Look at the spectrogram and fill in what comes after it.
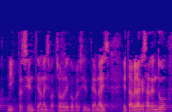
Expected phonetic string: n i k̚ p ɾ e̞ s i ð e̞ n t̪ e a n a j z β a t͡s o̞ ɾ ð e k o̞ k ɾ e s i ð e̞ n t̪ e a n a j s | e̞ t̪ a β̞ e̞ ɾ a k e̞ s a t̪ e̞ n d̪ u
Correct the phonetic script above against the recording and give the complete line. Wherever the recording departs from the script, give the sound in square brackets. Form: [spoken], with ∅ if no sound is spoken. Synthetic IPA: n i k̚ p ɾ e̞ s i ð e̞ n t̪ e a n a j z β a t͡s o̞ ɾ ð e k o̞ [p] ɾ e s i ð e̞ n t̪ e a n a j s | e̞ t̪ a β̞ e̞ ɾ a k e̞ s a t̪ e̞ n d̪ u

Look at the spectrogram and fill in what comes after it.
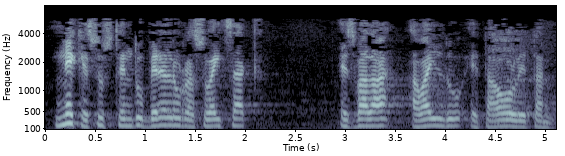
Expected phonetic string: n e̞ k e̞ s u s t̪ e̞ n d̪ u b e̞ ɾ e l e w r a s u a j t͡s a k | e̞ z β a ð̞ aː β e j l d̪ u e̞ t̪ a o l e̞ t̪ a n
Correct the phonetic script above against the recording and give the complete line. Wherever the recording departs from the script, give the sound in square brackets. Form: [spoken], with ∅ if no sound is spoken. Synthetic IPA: n e̞ k e̞ s u s t̪ e̞ n d̪ u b e̞ ɾ e l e w r a s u a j t͡s a k | e̞ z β a ð̞ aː β [a] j l d̪ u e̞ t̪ a o l e̞ t̪ a n

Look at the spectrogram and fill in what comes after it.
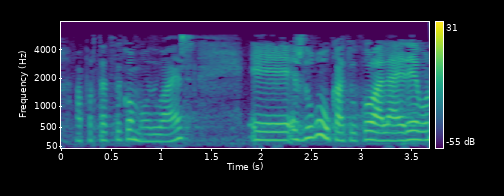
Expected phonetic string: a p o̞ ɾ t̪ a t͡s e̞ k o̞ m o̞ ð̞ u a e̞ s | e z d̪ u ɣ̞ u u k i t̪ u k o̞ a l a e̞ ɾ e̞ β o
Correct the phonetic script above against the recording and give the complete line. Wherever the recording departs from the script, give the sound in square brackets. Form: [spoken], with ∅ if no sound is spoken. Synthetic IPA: a p o̞ ɾ t̪ a t͡s e̞ k o̞ m o̞ ð̞ u a e̞ s | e z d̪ u ɣ̞ u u k [a] t̪ u k o̞ a l a e̞ ɾ e̞ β o

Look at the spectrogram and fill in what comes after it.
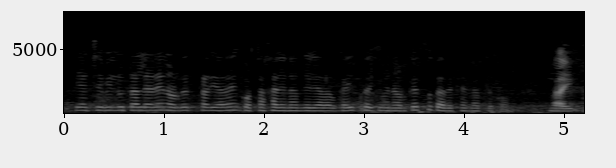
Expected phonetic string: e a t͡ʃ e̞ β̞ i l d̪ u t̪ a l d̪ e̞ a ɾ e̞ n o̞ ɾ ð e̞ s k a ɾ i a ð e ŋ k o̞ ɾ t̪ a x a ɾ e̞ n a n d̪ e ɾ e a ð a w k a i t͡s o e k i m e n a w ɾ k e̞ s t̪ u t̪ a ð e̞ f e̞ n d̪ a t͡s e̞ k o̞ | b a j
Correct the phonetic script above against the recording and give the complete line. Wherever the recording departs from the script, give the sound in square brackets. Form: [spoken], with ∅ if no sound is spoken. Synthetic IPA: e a t͡ʃ e̞ β̞ i l d̪ u t̪ a l d̪ e̞ a ɾ e̞ n o̞ ɾ ð e̞ s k a ɾ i a ð e ŋ k o̞ ɾ t̪ a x a ɾ e̞ n a n d̪ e ɾ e a ð a w k a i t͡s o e k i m e n a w ɾ k e̞ s t̪ u t̪ a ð e̞ f e̞ n d̪ a t͡s e̞ k o̞ | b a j

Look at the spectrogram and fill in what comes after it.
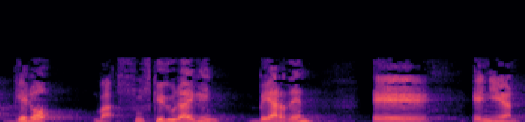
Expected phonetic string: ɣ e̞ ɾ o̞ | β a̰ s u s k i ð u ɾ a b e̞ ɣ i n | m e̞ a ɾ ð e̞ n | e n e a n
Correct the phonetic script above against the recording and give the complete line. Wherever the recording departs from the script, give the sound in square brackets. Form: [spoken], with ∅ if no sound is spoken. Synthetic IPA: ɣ e̞ ɾ o̞ | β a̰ s u s k i ð u ɾ a [∅] e̞ ɣ i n | [b] e̞ a ɾ ð e̞ n | e [ɲ] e a n

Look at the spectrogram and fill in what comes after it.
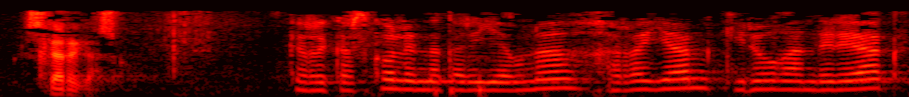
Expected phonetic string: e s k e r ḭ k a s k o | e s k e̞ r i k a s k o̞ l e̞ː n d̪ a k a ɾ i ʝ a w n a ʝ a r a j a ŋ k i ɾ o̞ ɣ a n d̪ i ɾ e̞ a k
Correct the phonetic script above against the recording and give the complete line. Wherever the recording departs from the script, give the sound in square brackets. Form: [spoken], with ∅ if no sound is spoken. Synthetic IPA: e s k e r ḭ k a s k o | e s k e̞ r i k a s k o̞ l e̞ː n d̪ a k a ɾ i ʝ a w n a ʝ a r a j a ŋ k i ɾ o̞ ɣ a n d̪ [e] ɾ e̞ a k

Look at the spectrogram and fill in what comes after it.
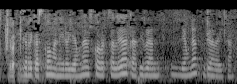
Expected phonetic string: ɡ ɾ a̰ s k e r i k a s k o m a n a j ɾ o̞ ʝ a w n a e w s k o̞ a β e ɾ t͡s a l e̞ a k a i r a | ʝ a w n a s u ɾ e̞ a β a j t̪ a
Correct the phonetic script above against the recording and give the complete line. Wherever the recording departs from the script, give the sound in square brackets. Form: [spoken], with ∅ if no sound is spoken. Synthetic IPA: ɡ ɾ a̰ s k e r i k a s k o m a n [e] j ɾ o̞ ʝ a w n a e w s k o̞ a β e ɾ t͡s a l e̞ a k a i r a | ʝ a w n a s u ɾ e̞ a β a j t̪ a

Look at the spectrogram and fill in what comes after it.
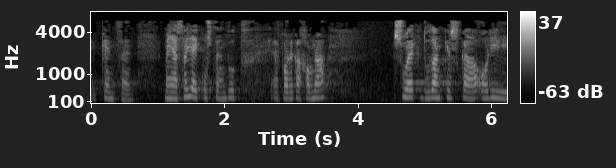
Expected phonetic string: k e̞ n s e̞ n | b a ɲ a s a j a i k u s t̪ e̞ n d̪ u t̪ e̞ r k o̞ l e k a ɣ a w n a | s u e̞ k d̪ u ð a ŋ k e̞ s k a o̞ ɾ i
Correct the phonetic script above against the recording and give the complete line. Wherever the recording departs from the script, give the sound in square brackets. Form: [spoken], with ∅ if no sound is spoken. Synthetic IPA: k e̞ n [t͡s] e̞ n | b a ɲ a s a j a i k u s t̪ e̞ n d̪ u t̪ e̞ r k o̞ [r] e k a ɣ a w n a | s u e̞ k d̪ u ð a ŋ k e̞ s k a o̞ ɾ i

